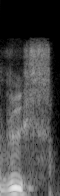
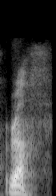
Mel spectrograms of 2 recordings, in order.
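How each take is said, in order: First: The vowel is a long 'oo' sound. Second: The vowel is a short 'uh' sound. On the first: "I'd have a bee in my bonnet about saying roof because it doesn't sound right" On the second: "I just always knew them as rough"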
